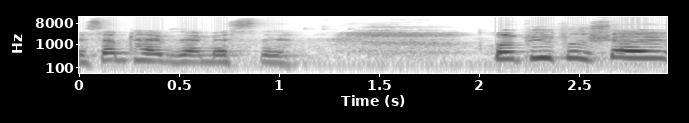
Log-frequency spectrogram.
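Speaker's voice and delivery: speaking through a yawn. Talking to the audience, yawning while talking. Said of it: "I'm yawning".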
